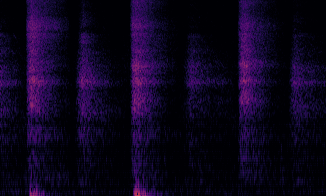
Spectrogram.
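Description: Deep, forceful breaths from a guided psychedelic breathing exercise: six rushing breath sounds in alternating strong and softer pairs, the stronger ones carrying a low thump, with quiet gaps between and no talk.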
